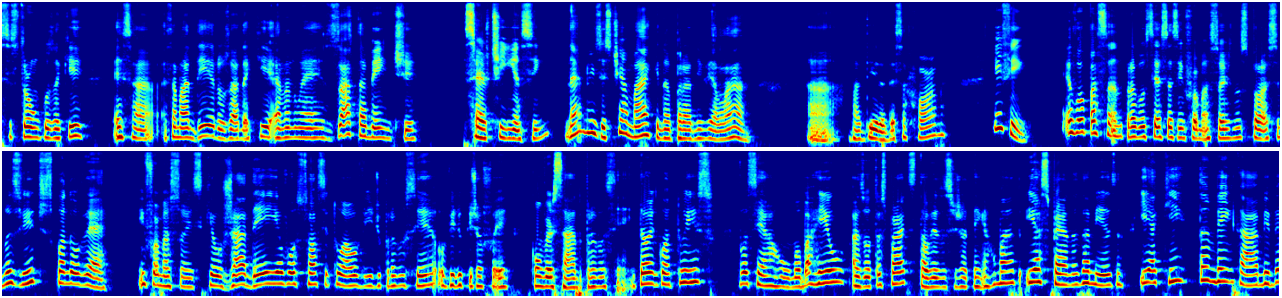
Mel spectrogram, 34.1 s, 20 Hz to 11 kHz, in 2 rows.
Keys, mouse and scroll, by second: 6.9-7.8 scroll down 1, 7.8-9.9 scroll down 1, 14.0-16.3 scroll down 2, 32.3-32.9 scroll up 3.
